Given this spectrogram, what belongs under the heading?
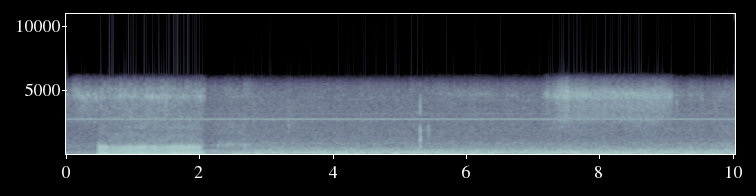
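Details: Boston Terrier snoring in sleep: one loud rattling snore, then steady breathing noise in a quiet room.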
